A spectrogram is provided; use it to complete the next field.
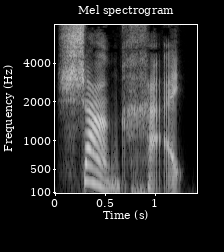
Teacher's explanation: Alors, Shang. 4e ton. Ouais. Hai. 3e ton. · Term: 4e et 3e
